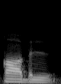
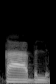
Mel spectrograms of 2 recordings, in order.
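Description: First: The first vowel is open and back, like short aa. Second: The first vowel is fronted, like Persian short a. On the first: The speaker calls it right. "میگیم" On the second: The speaker calls it wrong. "نمیگیم"

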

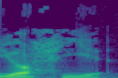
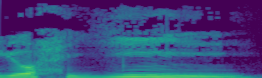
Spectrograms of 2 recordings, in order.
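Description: First: The final vowel is short, not lengthened. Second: The final vowel is lengthened into a long ee. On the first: The speaker calls it wrong. "نمیگیم یحیی" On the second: The speaker calls it right. "میگیم یحیی. در واقع این کسره رو اشباع میکنیم"

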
